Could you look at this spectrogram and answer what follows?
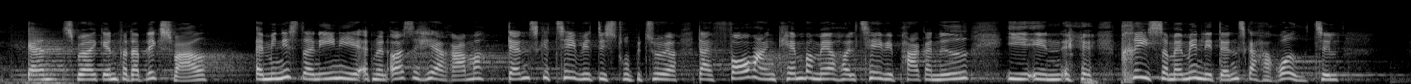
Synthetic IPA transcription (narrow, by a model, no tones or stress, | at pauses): ɡ̥æɐnsb̥ɶɐiɡ̥enfɒ̽d̥ɑ̈b̥le̝e̝ɡ̥sʋɑ̈ːð̞̩ˠ | æɐminisd̥ɐne̝ːniæd̥mænʔɒ̽səɦɛɐ̰ʁɑ̈mɐd̥ænsɡ̥ət͡sʰe̝̰ːʋe̝ːd̥isd̥ʁub̥ut͡sʰø̰ːɐ | d̥ɑ̈ifɒːʋɑ̈ːɪ̰n̩kʰemb̥ɐmeæɦɒ̽lt͡sʰe̝̰ːʋe̝̰ːpʰɑ̈ɡ̥ɐne̝ð̞ˠie̝npʰʁḭːsːɒ̽mælme̝n̰əlid̥ænsɡ̥ɐɦɑ̈ʁɔ̽ð̞̰ˠt͡sʰe̝l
